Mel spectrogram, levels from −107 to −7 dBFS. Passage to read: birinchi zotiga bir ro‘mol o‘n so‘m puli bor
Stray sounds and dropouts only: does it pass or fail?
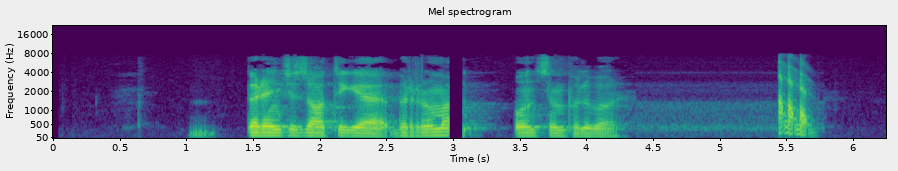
fail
